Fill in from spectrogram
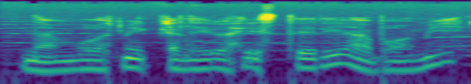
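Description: Man doing a brutal guard, coarse, mocking, low-pitched, audiobook reading. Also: animated, over music, lightly acted. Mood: brutal taunts. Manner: coarse, taunting.

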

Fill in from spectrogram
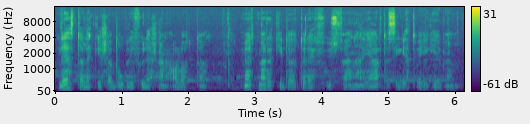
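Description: A man reading a children's story aloud in an expressive, lively storybook manner. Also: on the low side, vocal fry. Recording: violin music playing behind.

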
